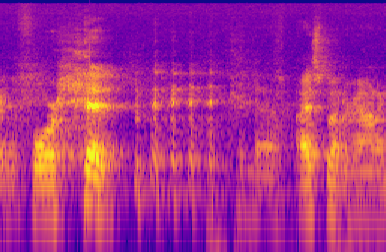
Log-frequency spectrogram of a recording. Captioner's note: laughter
